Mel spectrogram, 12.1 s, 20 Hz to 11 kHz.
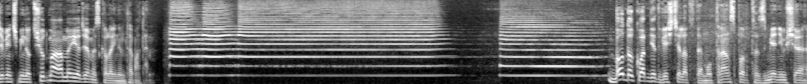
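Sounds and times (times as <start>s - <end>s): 
speech: 0.0s - 2.6s, 9.3s - 12.1s
train horn multi-tone blast: 2.5s - 9.6s.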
